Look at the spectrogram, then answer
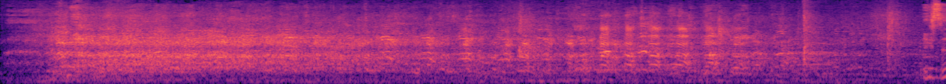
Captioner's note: laughter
